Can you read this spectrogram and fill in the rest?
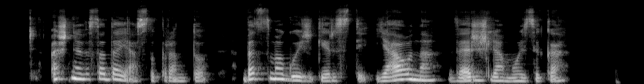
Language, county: Lithuanian, Kaunas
